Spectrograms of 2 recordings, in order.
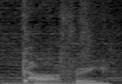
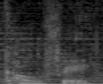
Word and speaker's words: Ko-fi: We figured it would be coffee. Apparently Ko-fi.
